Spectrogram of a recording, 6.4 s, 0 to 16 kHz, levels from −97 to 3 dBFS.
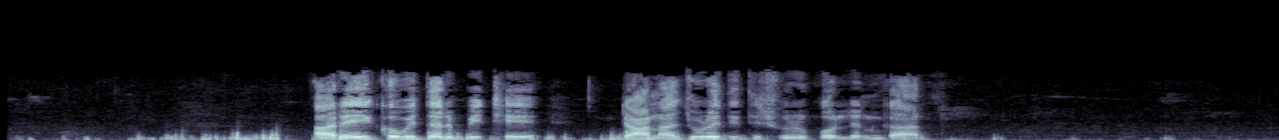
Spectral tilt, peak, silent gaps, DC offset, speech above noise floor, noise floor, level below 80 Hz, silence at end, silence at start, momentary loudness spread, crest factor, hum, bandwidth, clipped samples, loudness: -4.5 dB/octave; -2 dBFS; none; under 0.1%; 45 dB; -62 dBFS; -46 dBFS; 1.75 s; 0.4 s; 19 LU; 20 dB; none; 8.2 kHz; under 0.1%; -18 LUFS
